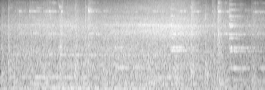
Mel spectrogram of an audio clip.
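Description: A Downeaster commuter train on the Boston to Exeter line rolls past, a loud steady rumble with rhythmic clickety-clack from the wheels on the rails and faint metallic squeals, no voices.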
